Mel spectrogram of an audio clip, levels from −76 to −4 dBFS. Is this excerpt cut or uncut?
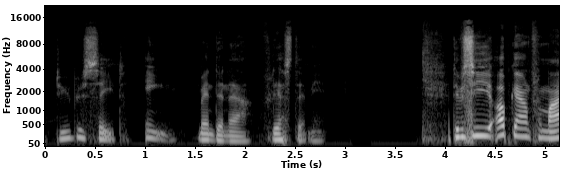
cut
